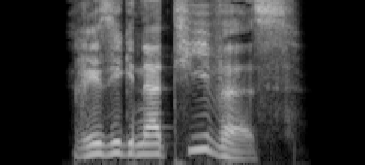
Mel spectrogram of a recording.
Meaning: strong/mixed nominative/accusative neuter singular of resignativ
- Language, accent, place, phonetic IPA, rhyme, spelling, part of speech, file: German, Germany, Berlin, [ʁezɪɡnaˈtiːvəs], -iːvəs, resignatives, adjective, De-resignatives.ogg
